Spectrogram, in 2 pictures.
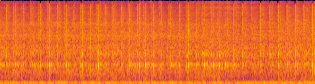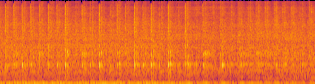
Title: Rough idle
